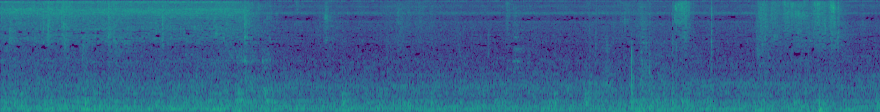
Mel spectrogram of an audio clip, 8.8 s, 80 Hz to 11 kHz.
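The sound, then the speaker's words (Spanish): A steady, hissing bubble of water boiling in a pot with two eggs being hard-boiled, fairly quiet, with a dense churning texture and faint clicks throughout; no one speaks. “Y estoy hirviendo dos huevos de paseo, dos huevos duros. Empezó a hervir el agua y a partir de ese momento ponemos 10 minuticos, pues 9.”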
